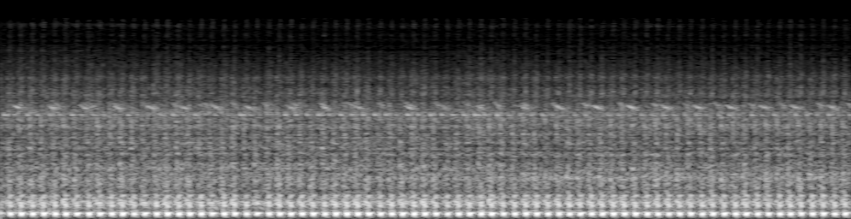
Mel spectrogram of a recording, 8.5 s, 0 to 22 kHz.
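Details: Yamaha Vixion single-cylinder after replacing the regulator/rectifier (kiprok), MIL code 46 cleared, charging at 14 V: steady even pulse about three per second, no knocks or misses; running healthy.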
